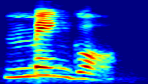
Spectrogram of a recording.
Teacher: không phải âm a nha, mặc dù nó là chữ a, nhưng mà cái âm nó đọc là e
